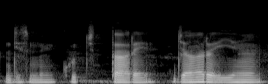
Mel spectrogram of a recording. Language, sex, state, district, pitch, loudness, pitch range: Hindi, male, Uttar Pradesh, Saharanpur, 105 Hz, -22 LUFS, 105-110 Hz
